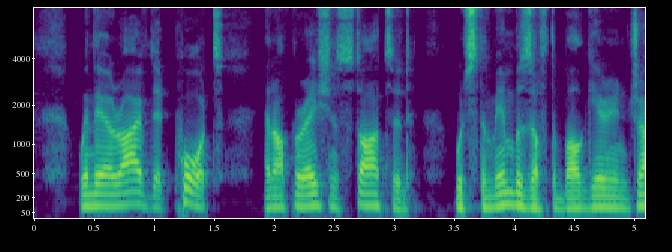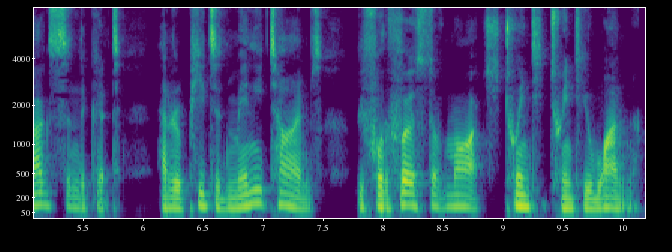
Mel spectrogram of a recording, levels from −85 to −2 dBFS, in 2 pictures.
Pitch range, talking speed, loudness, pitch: 95-120 Hz, 155 wpm, -21 LUFS, 105 Hz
